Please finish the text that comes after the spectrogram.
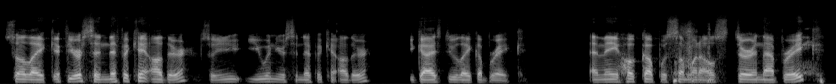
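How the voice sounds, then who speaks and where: Young male co-host, laid-back questioner, bright voice, dry sound. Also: fairly low pitch, fairly even intonation, normal speed, dry recording, poor audio. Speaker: podcast co-host. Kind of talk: casual chat.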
